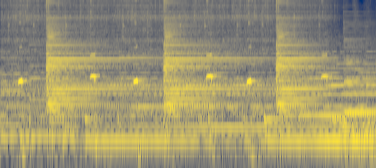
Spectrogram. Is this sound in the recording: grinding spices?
no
